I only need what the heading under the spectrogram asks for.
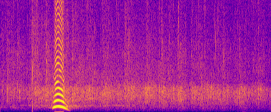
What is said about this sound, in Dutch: Maar laten we eerst de kinderen alvast een fantastisch applaus geven.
